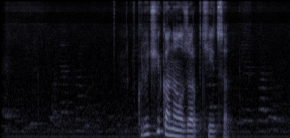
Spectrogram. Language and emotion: Russian, sad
